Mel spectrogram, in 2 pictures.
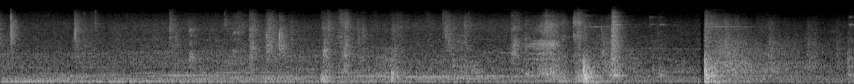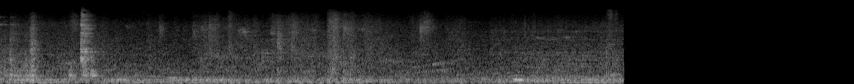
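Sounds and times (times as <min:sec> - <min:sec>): steady mechanical hum: 0:00.0 - 0:14.8
knocks and clicks: 0:05.6 - 0:10.8.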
